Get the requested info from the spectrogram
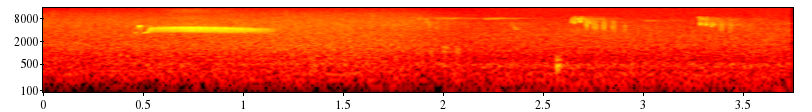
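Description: Long-tailed tit: one thin, drawn-out high note, then a few faint, very high buzzy chips. Soft background hiss throughout.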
